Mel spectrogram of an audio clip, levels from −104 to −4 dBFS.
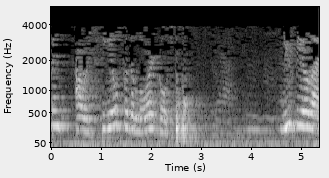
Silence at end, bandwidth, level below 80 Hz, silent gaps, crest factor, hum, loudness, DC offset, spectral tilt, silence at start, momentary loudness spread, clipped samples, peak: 0 s; 4 kHz; -42 dBFS; none; 18 dB; none; -23 LUFS; under 0.1%; -11.5 dB/octave; 0 s; 23 LU; under 0.1%; -4 dBFS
